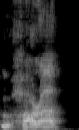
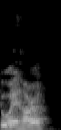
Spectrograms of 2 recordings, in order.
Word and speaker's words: Uehara: Sozo Uhara, not Uhara, I've been pronouncing his name wrong this entire year. I'm terribly sorry. – Is it Uehara? – I think the E silent, so it's like Uhara? – If there's an E, it's Uehara. – Yeah. That's how you pronounce that.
